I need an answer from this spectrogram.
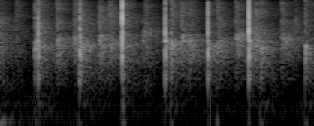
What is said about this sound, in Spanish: Ey, un aplauso, un aplauso.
